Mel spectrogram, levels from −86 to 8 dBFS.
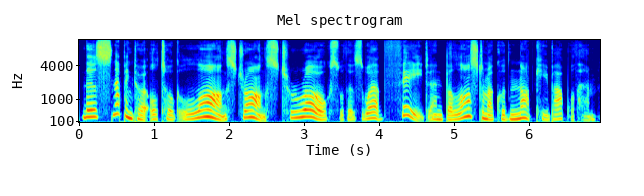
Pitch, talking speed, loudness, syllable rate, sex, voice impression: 220 Hz, 165 wpm, -17 LUFS, 3.8 syllables/s, female, very feminine, adult-like, slightly refreshing, friendly, slightly lively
